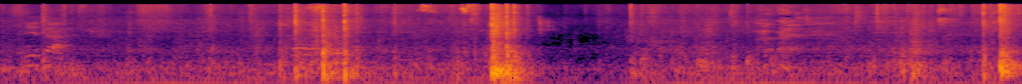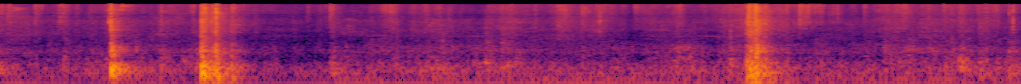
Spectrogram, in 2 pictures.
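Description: Bare feet shuffle and slide on a mat.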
